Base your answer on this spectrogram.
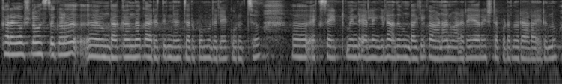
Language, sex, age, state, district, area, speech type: Malayalam, female, 18-30, Kerala, Malappuram, rural, spontaneous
